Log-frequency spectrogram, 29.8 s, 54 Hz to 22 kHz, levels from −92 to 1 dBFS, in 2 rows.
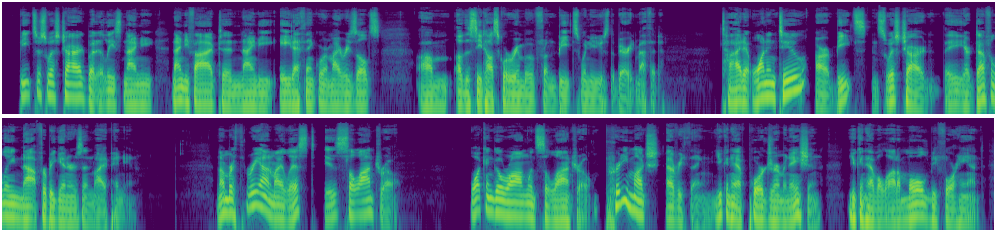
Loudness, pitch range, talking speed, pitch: -19 LUFS, 85-120 Hz, 160 wpm, 95 Hz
